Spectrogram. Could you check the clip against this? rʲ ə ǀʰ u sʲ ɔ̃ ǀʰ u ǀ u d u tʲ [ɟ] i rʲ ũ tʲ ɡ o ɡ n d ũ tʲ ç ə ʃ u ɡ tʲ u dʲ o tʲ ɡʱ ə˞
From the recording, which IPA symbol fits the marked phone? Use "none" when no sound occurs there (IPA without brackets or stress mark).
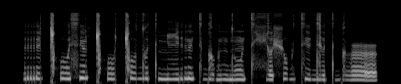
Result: ɲ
